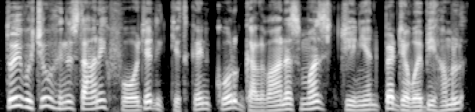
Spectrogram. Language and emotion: Kashmiri, happy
